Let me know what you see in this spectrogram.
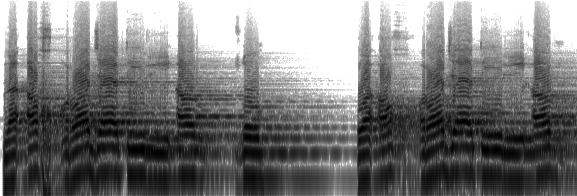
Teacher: خا حروف مستعلیہ میں سے ہے، اس کو پر پڑھیں گے، را کو پر پڑھیں گے، اسرا کو بھی پر پڑھیں گے اور ضاد کو بھی پر پڑھیں گے۔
